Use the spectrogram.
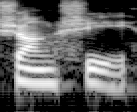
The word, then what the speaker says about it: Shang-Chi: Yeah, it would probably be Shang-Chi, so maybe, or Shang-Chi as is how it's spelled, but apparently it's pronounced Shang-Chi.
